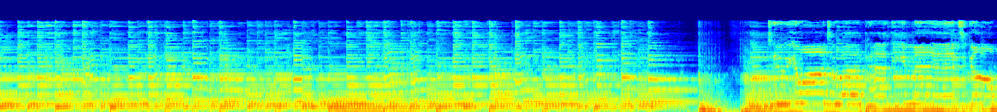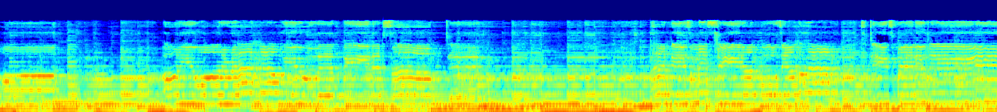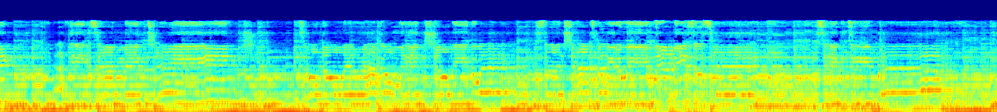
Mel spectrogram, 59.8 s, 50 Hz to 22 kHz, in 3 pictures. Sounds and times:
Acoustic guitar: 0:00.0 - 0:59.8
Singing: 0:46.0 - 0:59.8.

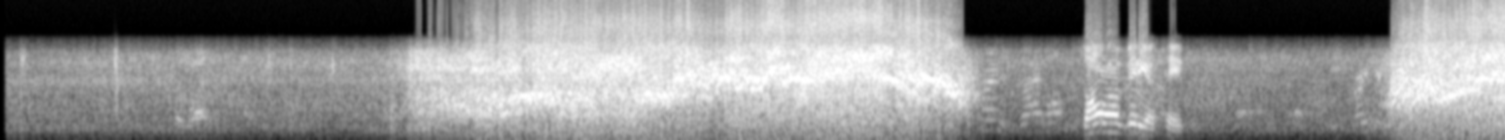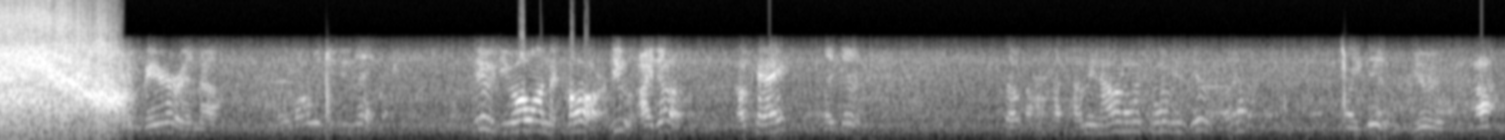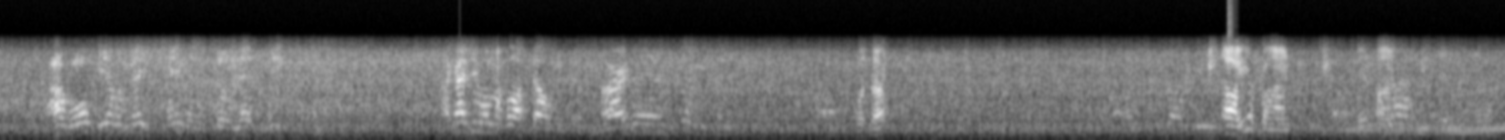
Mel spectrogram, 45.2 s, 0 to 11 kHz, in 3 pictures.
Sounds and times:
Car: 0:00.0 - 0:45.1
Speech: 0:34.5 - 0:37.5, 0:41.2 - 0:43.0.

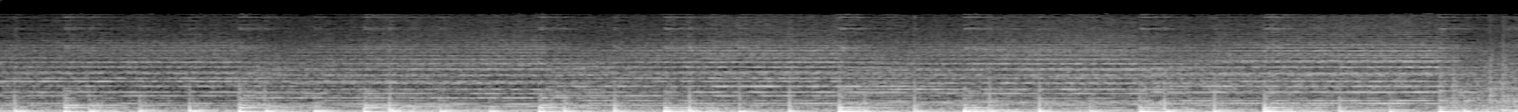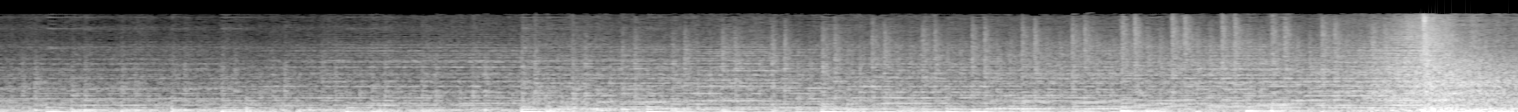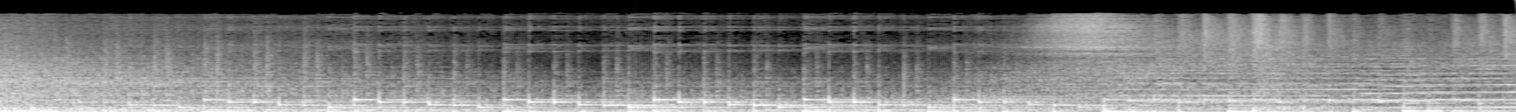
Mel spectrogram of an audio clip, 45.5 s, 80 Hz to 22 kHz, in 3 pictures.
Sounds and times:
Background music: 0:00.0 - 0:45.5.

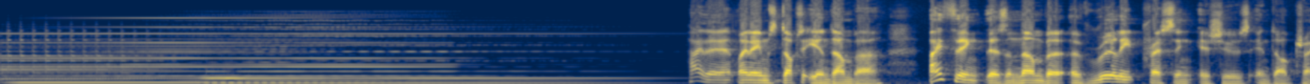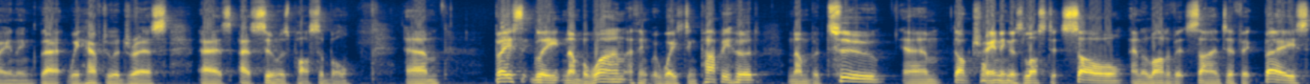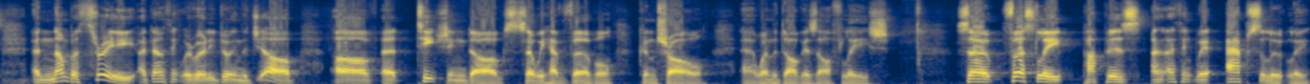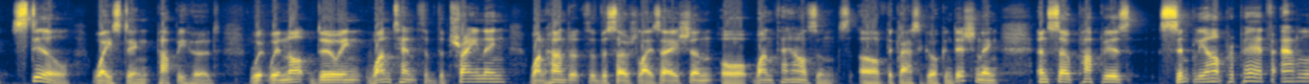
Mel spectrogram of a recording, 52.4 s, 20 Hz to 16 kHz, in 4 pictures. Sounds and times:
Speech: 0:06.9 - 0:35.2, 0:35.8 - 0:52.3.

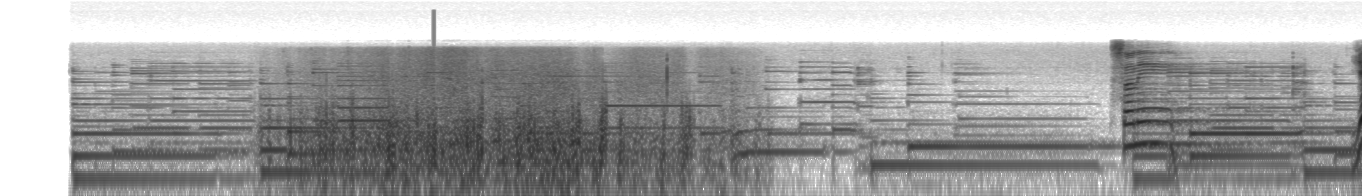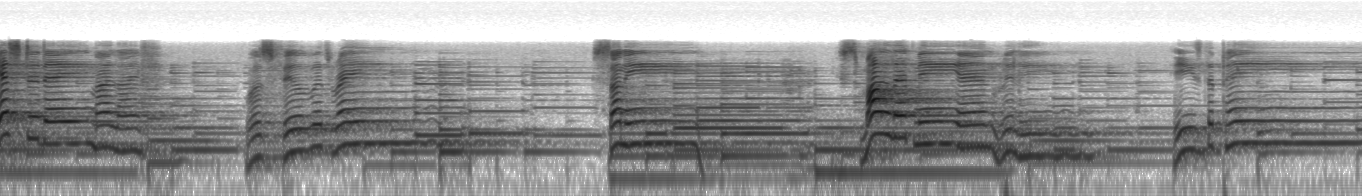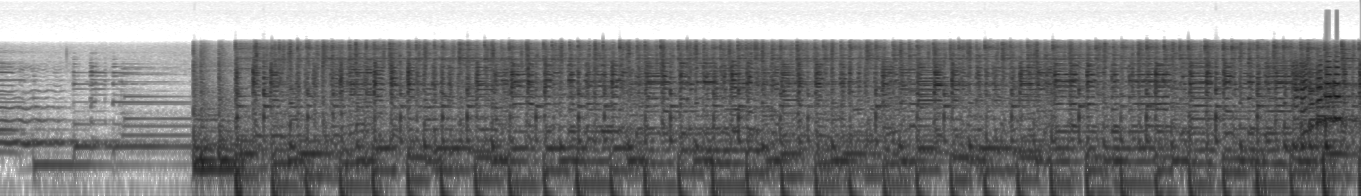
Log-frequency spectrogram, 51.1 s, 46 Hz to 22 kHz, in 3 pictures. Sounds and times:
Music: 0:00.9 - 0:51.0
Outside, rural or natural: 0:03.4 - 0:09.7.

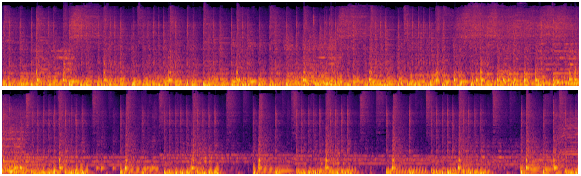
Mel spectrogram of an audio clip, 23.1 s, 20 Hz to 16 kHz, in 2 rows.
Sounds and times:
Drum: 0:00.0 - 0:23.0
Drum kit: 0:00.0 - 0:23.0.

